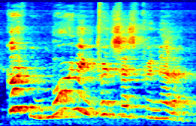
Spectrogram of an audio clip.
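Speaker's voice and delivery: bright high sing-song hello; cheery princess greeting. Acted. Princess greeting her reflection, high and cheery. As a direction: greet yourself cheerfully in the mirror. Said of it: "in the big mirror to say".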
